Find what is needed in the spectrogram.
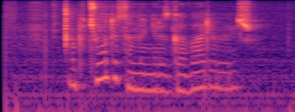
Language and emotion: Russian, sad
